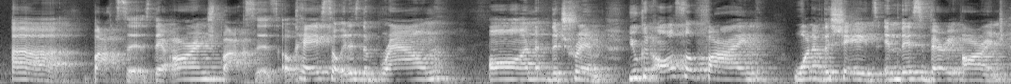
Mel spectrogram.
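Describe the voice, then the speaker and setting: A woman's voice: mid-range voice, fairly bright tone, roomy sound. A woman in a casual beauty vlog, chatting enthusiastically about products and often repeating words for emphasis. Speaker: beauty vlogger.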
